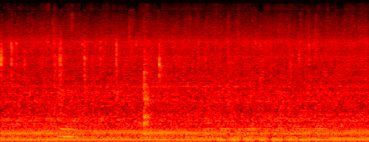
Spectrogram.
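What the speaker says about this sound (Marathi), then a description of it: "तडका देऊन चटणीला राई टाकायची राई थोडी जास्त टाकायची चटणीमध्ये" Mustard seeds sizzle in hot oil, tempering for coconut chutney served with idli sambar, giving a steady close hiss under a low hum, with a few faint pops and crackles.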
